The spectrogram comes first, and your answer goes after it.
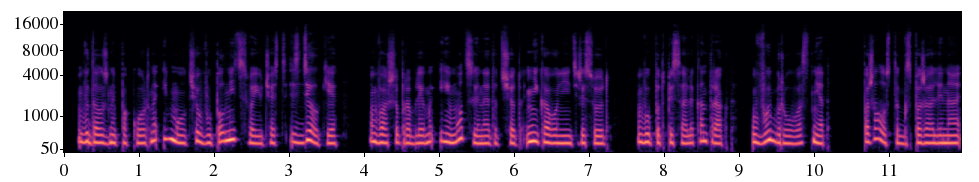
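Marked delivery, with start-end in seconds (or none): none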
